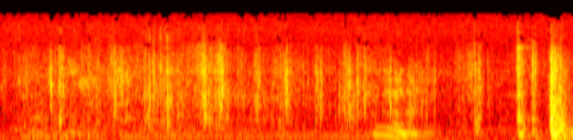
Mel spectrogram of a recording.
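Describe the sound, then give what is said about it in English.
A soft, flat thud as a newspaper, heaved toward the house by someone riding a bicycle, lands against the front door near the end, after a stretch of light shuffling and scattered taps with a faint hum underneath. “his bicycle no hands at a daring rate of speed, heaves the paper in the general direction of the house,”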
